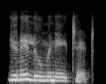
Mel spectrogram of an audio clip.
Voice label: "unilluminated", Indian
